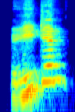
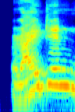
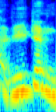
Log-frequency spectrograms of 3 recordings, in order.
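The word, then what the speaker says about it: written: রিটেন। রাইটেন বলবেন না, রিটেন বলবেন, ঠিক আছে? উচ্চারণটা হচ্ছে রিটেন, ড্রিভেন নট ড্রাইভেন, ড্রিভেন।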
